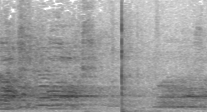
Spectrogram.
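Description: Footballers shouting to each other on the pitch, with one sharp strike of a boot on the football just over a second in.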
